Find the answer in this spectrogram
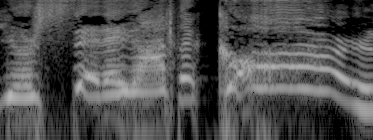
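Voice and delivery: put-on shrill, very high-pitched shouting. Retelling how everyone yelled at a cousin during a race; retelling people yelling. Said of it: "they're all yelling at him going".

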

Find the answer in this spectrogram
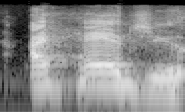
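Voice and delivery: ordinary talk

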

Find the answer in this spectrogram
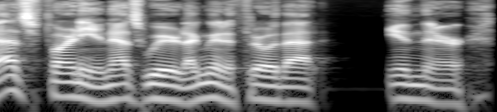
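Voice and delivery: ordinary talk, nothing marked

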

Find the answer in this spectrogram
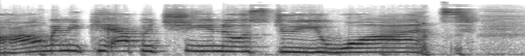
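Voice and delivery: high Michigan accent. Recalling a video game voiceover role as a waitress, in a Michigan accent. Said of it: "the Michigan accent".

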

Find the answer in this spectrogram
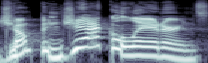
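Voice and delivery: shouted exclamation. Playing a character fleeing a giant pumpkin monster: yelling as Shaggy. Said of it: "running away from the jack-o'-lantern yelling".

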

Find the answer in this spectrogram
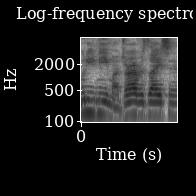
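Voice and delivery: ordinary talk, nothing marked

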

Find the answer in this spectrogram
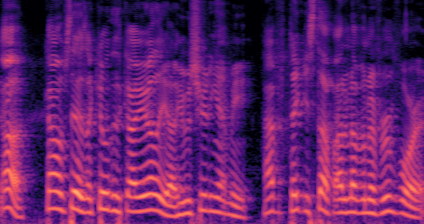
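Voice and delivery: put-on New Zealand accent. Retelling what a stranger in the game asked: imitating a New Zealand accent. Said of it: "this Kiwi guy".

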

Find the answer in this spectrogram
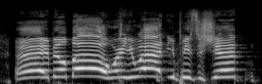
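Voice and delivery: very high, loud hollering call. Playing a character calling upstairs for Bilbo: yelling for someone. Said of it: "I start yelling for".

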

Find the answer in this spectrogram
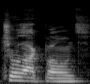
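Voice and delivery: angry, sore, mad-sounding voice. Quiz host gives the riddle answer to the players, sounding angry. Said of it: "Why'd you sound so mad when you said Sherlock Bones?".

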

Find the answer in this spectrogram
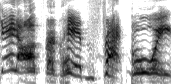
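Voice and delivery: put-on crazy old lady screaming, very high, shrill, drawn out. Retelling a film scene where an old lady screams at a kid: imitating an old lady screaming. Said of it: "her face screaming directly at you".

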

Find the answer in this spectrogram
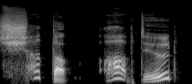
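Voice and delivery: very high, loud, swooping, drawn-out delivery. Retelling a reply to the man in the cinema: retelling saying it loudly. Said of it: "I actually said it pretty, pretty vocally".

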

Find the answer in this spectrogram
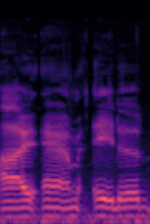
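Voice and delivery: robotic impression. Saying one's name in the podcast intro: robot impression. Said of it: "this is your best robot impression?".

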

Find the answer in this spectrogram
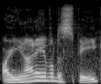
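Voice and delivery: mock-worried, suddenly concerned, caring tone. Retelling what a game character with a mohawk asks the player: imitating sudden concern. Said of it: "concerned all of a sudden".

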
